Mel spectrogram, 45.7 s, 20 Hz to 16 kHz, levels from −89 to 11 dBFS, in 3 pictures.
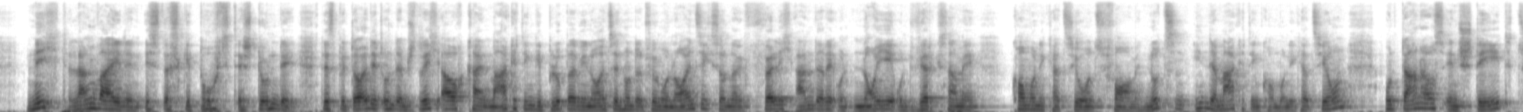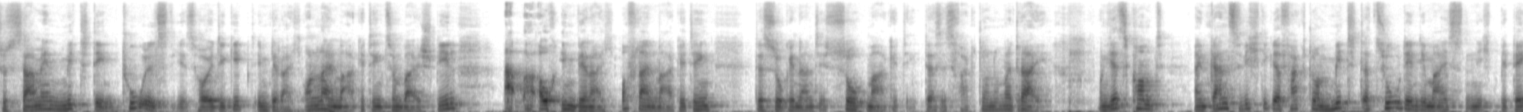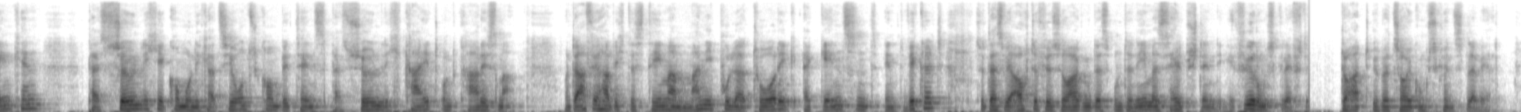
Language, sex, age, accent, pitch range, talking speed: German, male, 50-69, German, 110-130 Hz, 125 wpm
